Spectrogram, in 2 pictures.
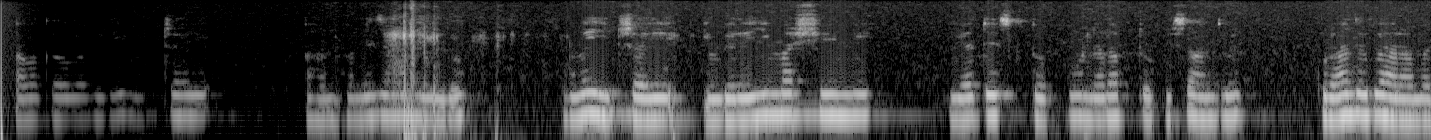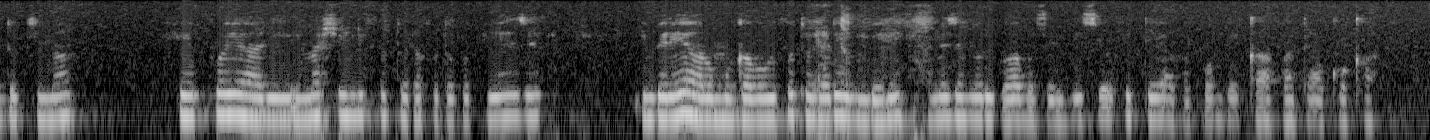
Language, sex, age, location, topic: Kinyarwanda, female, 18-24, Huye, finance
